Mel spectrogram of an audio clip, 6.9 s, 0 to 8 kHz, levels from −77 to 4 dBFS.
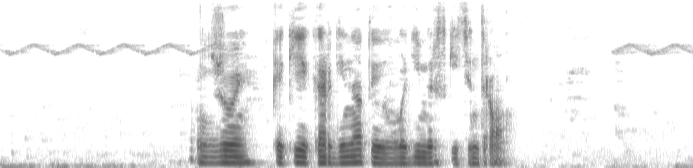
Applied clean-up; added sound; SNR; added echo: classical method log-MMSE.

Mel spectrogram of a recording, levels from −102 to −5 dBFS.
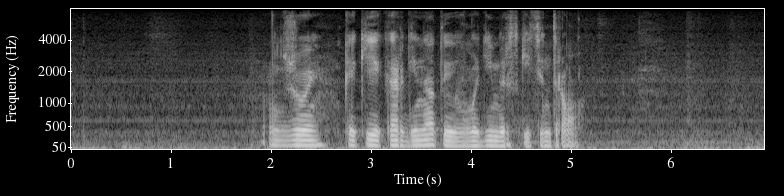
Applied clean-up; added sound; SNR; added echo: none; none; none; none.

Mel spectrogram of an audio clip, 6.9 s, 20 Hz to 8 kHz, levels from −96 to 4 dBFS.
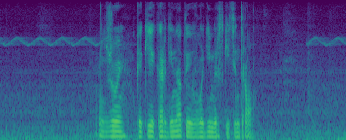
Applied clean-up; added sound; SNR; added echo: none; Alarm; 18 dB; none.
